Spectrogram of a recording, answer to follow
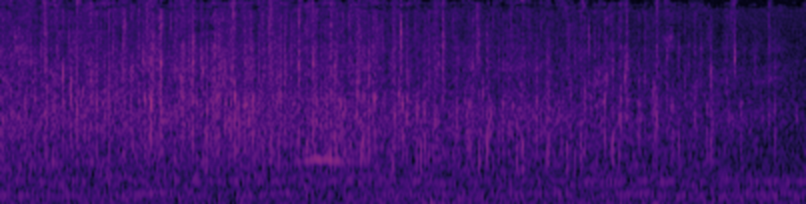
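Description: Faint, scattered clapping from a small audience over a steady low hum of room noise.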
